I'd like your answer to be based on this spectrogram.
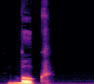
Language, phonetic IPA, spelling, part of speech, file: Polish, [buk], Buk, proper noun, Pl-Buk.ogg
